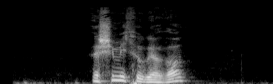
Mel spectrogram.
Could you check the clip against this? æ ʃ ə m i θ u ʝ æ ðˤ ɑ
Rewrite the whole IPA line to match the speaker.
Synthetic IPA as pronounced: æ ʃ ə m i θ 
